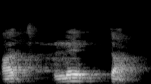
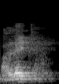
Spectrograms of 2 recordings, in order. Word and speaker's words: atleta: y se dice Atlántico, atleta, atletismo. Hay que acordarse de pronunciarse, no decir atletismo, no decir aleta.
